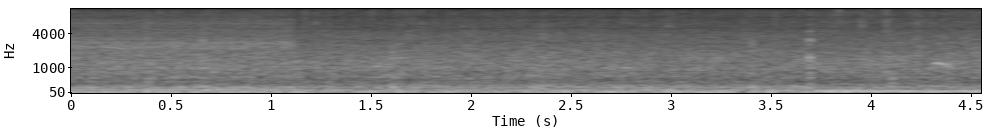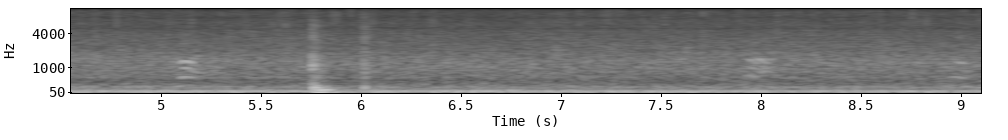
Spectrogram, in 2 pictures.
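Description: Steady rain falling on a wet grass pitch and pavement, an even hiss throughout. A single sharp knock cuts through a little under six seconds in, and a low steady hum joins at about four seconds.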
